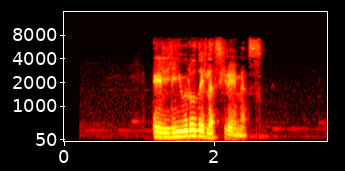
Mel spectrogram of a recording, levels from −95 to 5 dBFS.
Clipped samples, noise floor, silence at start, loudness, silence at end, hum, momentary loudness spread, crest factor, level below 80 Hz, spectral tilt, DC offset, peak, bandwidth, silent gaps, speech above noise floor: under 0.1%; -65 dBFS; 1.2 s; -16 LUFS; 0.9 s; none; 17 LU; 18 dB; -56 dBFS; -6.5 dB/octave; under 0.1%; -2 dBFS; 7.6 kHz; none; 49 dB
